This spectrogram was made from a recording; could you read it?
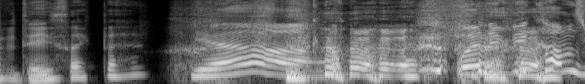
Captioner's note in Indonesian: tertawa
